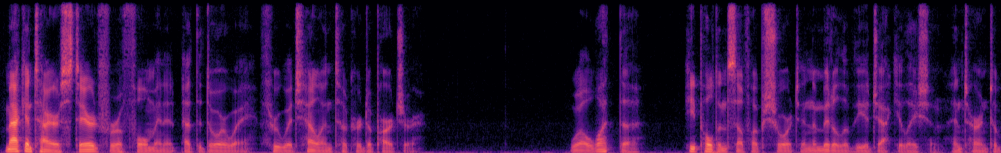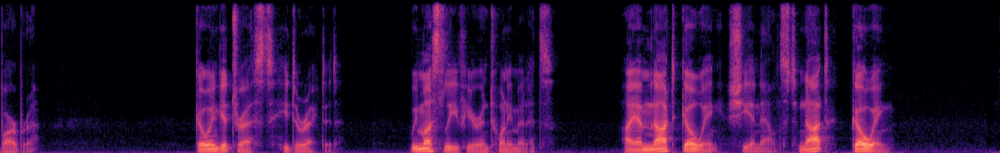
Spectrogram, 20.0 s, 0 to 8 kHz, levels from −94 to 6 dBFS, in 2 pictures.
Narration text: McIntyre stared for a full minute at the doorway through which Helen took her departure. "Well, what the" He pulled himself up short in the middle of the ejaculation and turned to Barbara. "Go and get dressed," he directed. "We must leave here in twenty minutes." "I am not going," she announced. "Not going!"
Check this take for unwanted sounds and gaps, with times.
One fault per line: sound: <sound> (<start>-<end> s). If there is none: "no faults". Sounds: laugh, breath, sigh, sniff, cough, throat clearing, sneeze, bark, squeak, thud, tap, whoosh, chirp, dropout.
no faults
